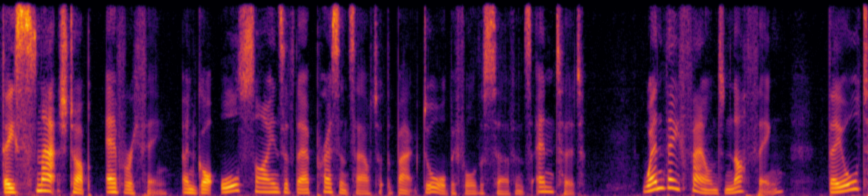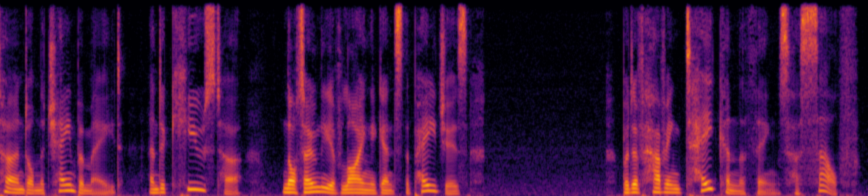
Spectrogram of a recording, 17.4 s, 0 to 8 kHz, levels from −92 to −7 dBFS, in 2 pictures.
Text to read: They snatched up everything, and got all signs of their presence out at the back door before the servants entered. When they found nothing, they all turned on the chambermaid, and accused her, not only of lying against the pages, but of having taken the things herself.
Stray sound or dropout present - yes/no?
no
